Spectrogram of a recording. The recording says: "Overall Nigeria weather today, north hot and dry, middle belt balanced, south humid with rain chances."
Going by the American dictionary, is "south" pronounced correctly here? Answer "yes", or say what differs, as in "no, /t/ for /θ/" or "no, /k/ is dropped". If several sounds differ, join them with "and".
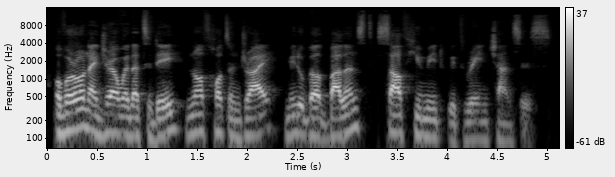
yes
